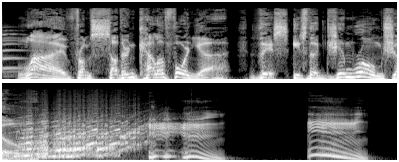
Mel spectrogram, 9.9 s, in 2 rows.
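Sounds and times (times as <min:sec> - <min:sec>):
speech: 0:00.2 - 0:05.8
throat clearing: 0:06.8 - 0:07.9, 0:08.8 - 0:09.6.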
